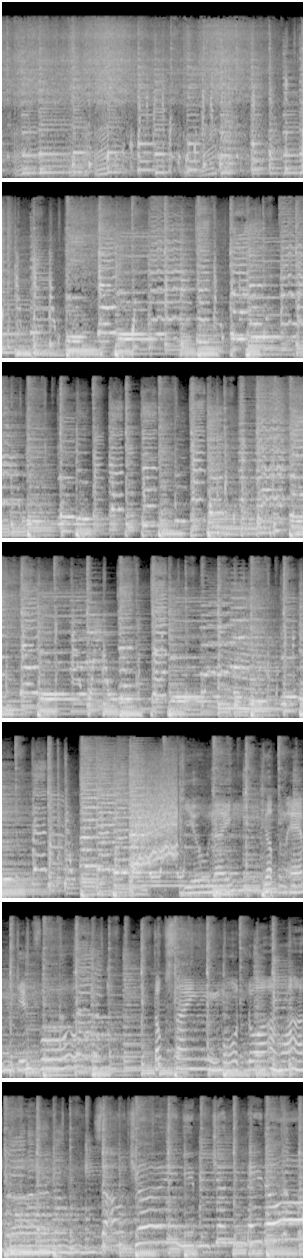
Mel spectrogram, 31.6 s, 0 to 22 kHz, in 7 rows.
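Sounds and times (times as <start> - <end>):
pop song sung in Vietnamese with full band arrangement: 0.0 - 31.5
speech: 22.8 - 23.7
woman singing: 27.2 - 31.5.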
